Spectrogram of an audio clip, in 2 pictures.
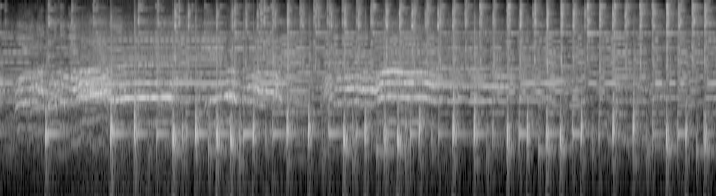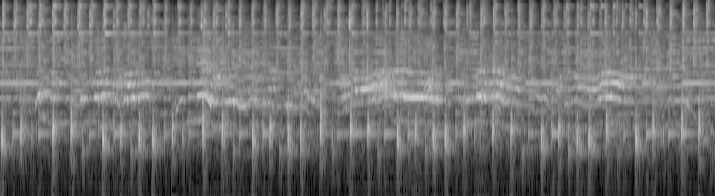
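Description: Live folk-drama music: a fast, steady beat on hand drums and small jingling percussion, with a wavering melody line over steady held drone tones.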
